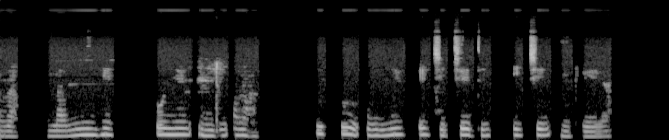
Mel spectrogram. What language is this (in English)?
Igbo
